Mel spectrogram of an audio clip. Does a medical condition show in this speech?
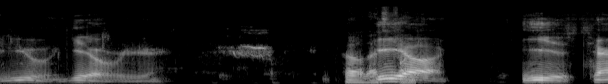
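Yes: ALS; losing ability to talk and swallow.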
